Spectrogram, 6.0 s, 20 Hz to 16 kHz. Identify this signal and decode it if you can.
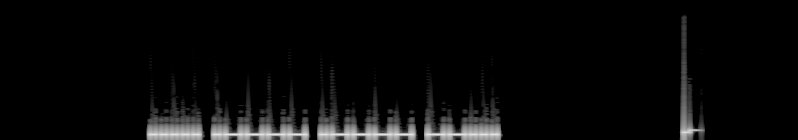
Morse code, heard as a keyed tone, about 30 wpm, 700 Hz. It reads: 5117
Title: Numbers - 4-Digit 30wpm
